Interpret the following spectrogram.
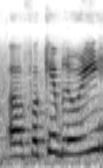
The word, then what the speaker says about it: vocabulary: Vocabulary has 5 syllables: vocabulary. In this case, the primary is on the second syllable in the word cape, and the secondary stress is on the fifth or the last syllable in the word re.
